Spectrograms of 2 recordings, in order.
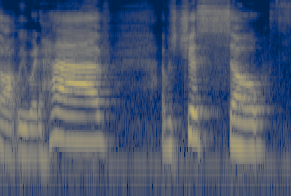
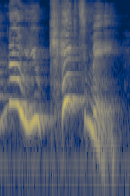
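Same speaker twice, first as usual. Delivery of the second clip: slow, higher, louder accusation; accusing retort; 13 semitones higher, 5 dB louder, slower than usual. Retold or imitated. Accusing her husband, slow, high and loud. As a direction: pin it on him. Arguing with husband after fall.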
